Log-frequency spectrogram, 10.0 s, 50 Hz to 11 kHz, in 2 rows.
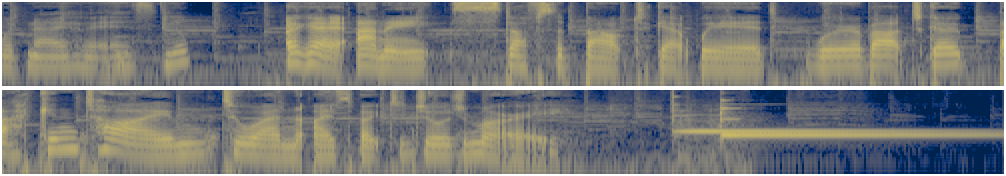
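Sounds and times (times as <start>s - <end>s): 
speech: 0.0s - 8.0s
two-note doorbell ding-dong chime: 8.4s - 10.0s.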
